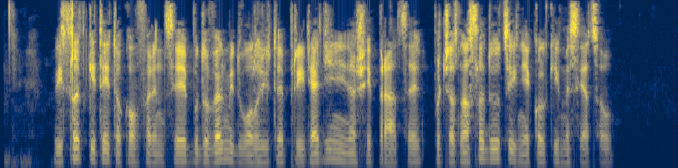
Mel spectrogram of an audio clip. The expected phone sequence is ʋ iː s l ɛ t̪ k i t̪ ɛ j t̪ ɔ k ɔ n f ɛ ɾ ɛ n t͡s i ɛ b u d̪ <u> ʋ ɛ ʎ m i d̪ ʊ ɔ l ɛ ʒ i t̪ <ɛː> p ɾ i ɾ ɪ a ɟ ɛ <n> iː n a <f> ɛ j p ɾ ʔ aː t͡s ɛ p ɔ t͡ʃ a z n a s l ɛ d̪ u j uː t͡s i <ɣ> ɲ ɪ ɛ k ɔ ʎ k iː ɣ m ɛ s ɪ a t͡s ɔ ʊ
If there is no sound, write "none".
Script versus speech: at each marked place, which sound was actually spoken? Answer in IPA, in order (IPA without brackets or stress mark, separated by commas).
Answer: uː, ɛː, ɲ, ʃ, ɣ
